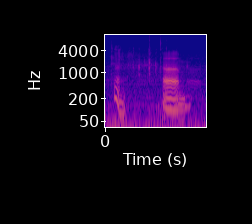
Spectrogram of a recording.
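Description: Computer keyboard typing a web search: a few light, quick key clicks, partly covered by short voiced sounds from a person.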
